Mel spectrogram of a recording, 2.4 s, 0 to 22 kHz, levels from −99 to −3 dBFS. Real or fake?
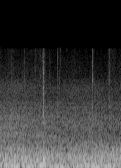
fake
